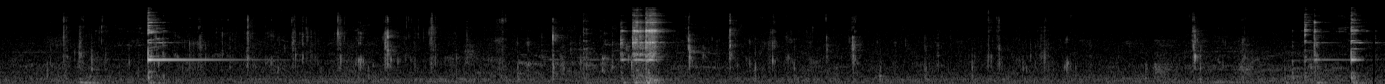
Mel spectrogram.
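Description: Close-up chewing and biting of balot, boiled duck egg with its embryo, with many small wet clicks. A metal spoon clinks with a short ring about a second and a half in, louder about six seconds in, and again several times near the end.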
